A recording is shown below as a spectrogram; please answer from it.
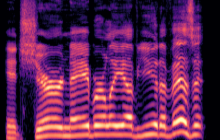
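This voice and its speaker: A man's voice: high voice, moderate pace, a bit bright, smooth, dry recording, studio quality. A man voicing a friendly, upbeat toy cowboy sheriff for a video game, with an American accent and a folksy Western drawl. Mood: friendly, encouraging. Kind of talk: animated video game character lines.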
